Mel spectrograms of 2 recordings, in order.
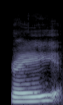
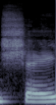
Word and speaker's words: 谁: Yeah, so 谁 and 谁, you can pronounce it both ways.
